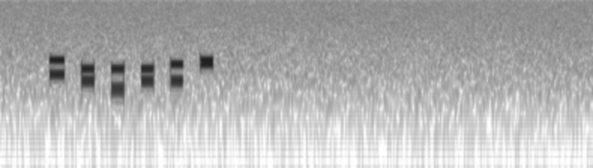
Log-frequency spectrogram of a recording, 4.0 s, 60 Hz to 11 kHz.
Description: Multi-frequency trunk signalling (R1, as on North American trunks), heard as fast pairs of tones, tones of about 80 ms. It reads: KP 5458 ST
